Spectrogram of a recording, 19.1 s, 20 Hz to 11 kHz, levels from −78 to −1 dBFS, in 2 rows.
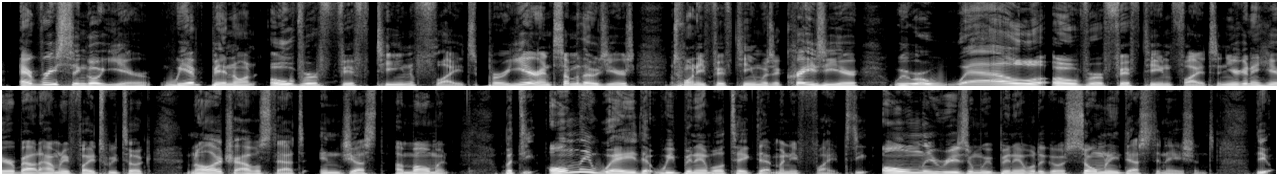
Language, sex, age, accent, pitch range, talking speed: English, male, 30-49, American, 115-175 Hz, 230 wpm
